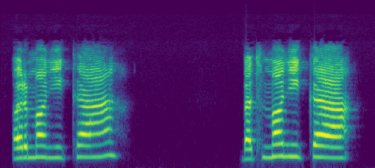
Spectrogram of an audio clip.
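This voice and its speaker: A woman's high voice with fairly even intonation over a quiet background. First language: Polish. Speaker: English learner, clinical trials worker. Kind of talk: language lesson. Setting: video call. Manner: halting.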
